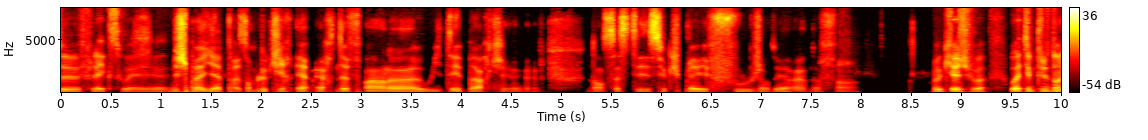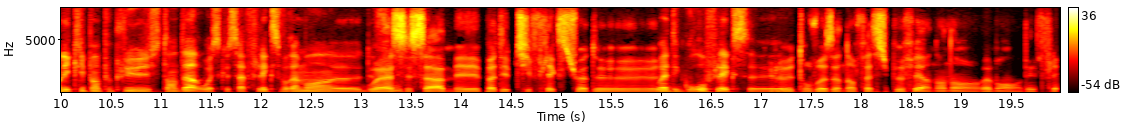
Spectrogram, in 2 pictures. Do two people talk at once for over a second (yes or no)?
no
